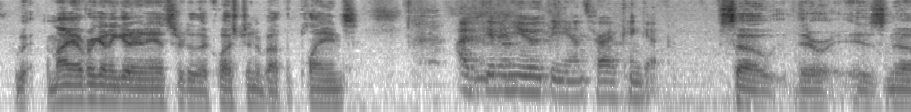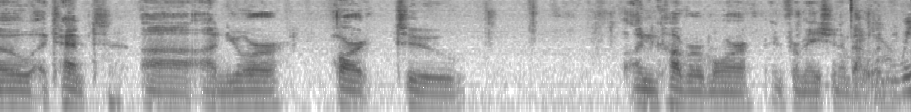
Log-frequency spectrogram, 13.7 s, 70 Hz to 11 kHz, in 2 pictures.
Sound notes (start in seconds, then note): 3.6 laughter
